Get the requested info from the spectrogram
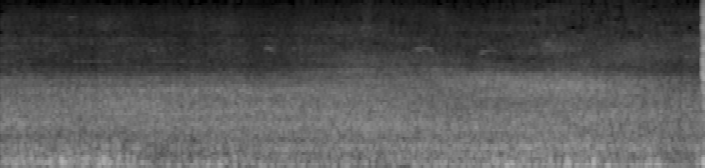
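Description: Steady road traffic noise from a highway, a continuous rush of passing cars with no single vehicle standing out.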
